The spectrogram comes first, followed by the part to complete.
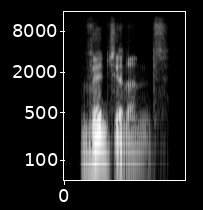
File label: "vigilant", British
